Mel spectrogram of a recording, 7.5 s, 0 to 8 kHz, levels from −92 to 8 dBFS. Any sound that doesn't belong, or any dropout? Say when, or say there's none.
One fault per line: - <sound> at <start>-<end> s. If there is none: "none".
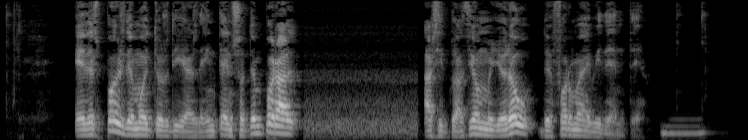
none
